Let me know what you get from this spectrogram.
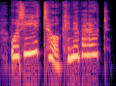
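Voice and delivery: honestly lost, pressing him; confused question. A narrator's reading.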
